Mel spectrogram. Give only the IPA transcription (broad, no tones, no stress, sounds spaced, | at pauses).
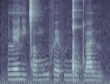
l ɛ lʲ e ǀ ʌ m u f ɛ f ɯ ŋ͡ǃ o tʷ a ɾ ɯ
